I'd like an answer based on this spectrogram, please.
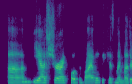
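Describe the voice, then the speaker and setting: Vocal fry runs through a woman's very deep, low voice. The tone is bright and sharp, and the sound is dry and close with no echo. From Canada. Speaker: author and transformational coach. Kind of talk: interview.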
